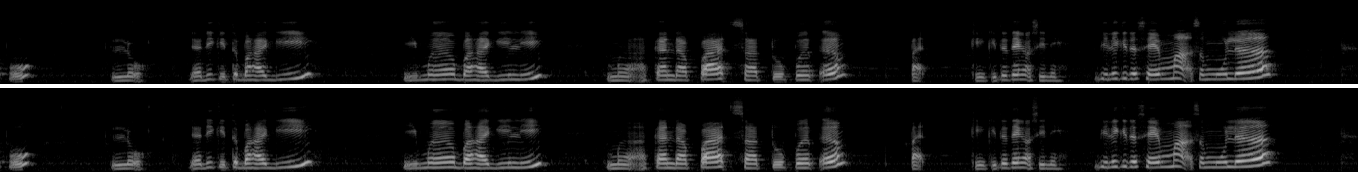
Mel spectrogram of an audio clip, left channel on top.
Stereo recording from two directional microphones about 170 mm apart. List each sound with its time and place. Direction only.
1.1 s speech: 35° right (ahead or behind)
